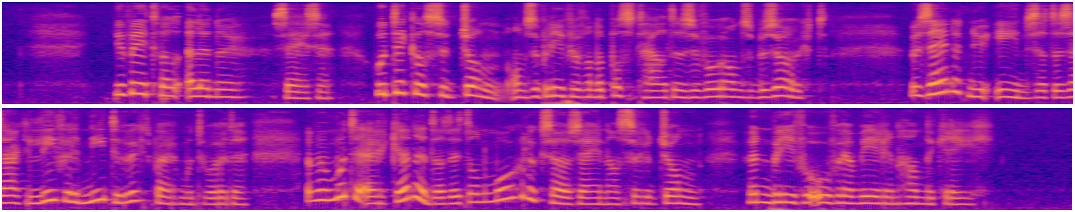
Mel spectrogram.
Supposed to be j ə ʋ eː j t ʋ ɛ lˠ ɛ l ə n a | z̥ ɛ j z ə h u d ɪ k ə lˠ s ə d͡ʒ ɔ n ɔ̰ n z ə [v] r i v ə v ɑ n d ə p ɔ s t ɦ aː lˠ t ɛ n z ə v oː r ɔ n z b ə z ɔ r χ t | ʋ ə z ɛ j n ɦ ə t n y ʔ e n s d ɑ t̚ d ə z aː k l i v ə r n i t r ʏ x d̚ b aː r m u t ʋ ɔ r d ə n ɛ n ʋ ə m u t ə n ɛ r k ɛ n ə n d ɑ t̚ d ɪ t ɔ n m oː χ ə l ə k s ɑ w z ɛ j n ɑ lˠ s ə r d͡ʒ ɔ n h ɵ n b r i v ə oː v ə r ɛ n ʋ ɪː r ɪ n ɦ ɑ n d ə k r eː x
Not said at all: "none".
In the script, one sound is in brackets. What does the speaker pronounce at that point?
b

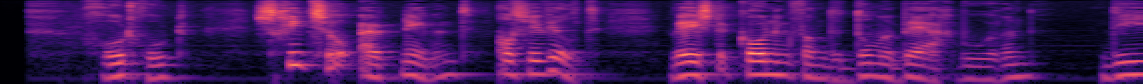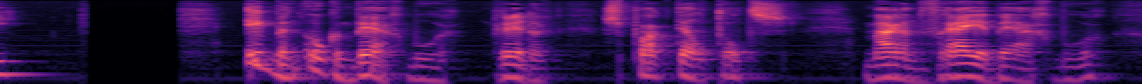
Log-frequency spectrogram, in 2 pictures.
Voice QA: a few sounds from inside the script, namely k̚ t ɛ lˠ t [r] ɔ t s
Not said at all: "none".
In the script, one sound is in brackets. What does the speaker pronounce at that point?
r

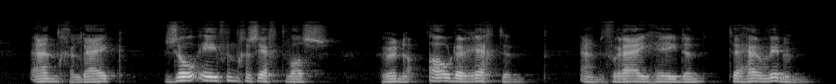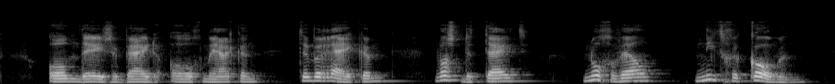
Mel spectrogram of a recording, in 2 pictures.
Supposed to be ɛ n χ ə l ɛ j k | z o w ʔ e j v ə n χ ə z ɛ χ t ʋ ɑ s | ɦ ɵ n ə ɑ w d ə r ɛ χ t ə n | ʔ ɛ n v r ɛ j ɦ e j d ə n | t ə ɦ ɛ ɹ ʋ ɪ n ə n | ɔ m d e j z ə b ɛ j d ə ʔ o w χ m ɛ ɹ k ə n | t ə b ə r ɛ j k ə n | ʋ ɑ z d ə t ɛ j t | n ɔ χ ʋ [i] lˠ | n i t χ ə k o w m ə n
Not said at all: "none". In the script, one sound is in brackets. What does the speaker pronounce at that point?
ɛ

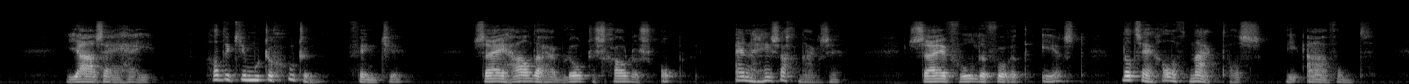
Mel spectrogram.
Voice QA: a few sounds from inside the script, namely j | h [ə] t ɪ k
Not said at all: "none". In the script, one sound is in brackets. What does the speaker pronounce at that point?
ɑ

